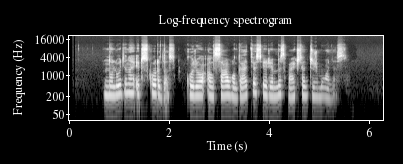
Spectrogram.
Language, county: Lithuanian, Kaunas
